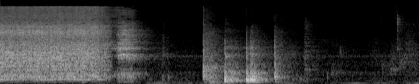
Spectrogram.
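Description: A countertop blender running at full speed, blending ice and oats into a protein shake, cuts off about a second in. A few short knocks and handling sounds follow.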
